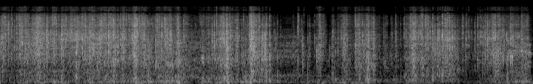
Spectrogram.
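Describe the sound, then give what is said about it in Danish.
A large sack being opened with continuous, dense crinkling and rustling of stiff material, loud and steady for about five seconds with small irregular bursts and no talking. “Jamen, du skal selv få lov til at, at åbne den.”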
